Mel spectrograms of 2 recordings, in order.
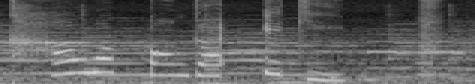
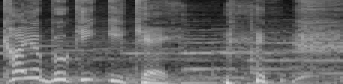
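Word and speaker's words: Kayabuki Ikkei: By Kawabunga Iki. Yomiya, this is a really strange name. Who's this Kawabunga? It's pronounced Kayabuki Ike.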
